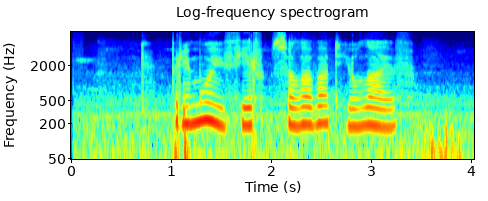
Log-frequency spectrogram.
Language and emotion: Russian, neutral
